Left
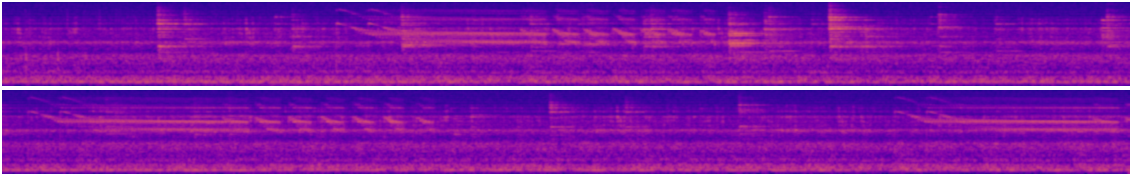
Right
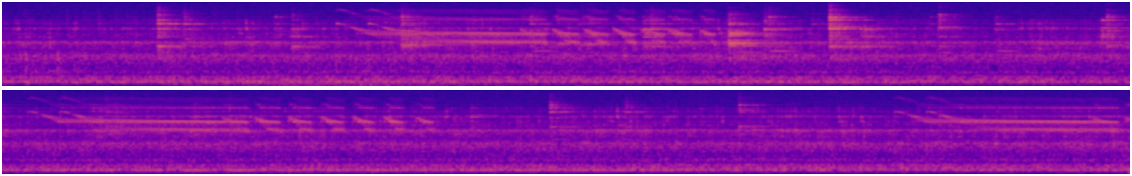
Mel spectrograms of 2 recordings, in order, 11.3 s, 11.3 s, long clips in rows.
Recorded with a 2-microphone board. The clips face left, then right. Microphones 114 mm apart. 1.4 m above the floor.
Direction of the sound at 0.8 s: 70° right (ahead or behind).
